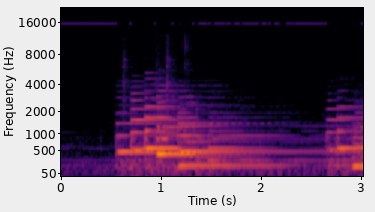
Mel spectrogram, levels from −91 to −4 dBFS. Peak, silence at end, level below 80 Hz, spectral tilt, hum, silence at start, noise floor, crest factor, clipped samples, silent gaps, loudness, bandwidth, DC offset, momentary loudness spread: -20 dBFS; 0 s; -68 dBFS; -7 dB/octave; none; 0.55 s; -65 dBFS; 18 dB; under 0.1%; none; -37 LUFS; 16 kHz; under 0.1%; 21 LU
